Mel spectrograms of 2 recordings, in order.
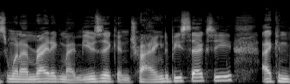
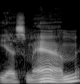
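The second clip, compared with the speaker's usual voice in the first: put-on odd tired voice, lower; 3 semitones lower than usual. Retelling a reply at a drive-through window, said while tired: imitating own odd tired "Yes, ma'am". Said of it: "I said it in a way that was like".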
